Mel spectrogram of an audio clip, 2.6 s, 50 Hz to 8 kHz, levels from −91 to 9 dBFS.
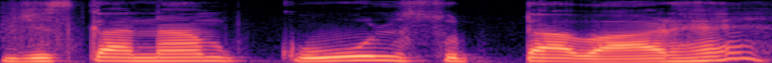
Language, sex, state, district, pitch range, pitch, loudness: Hindi, male, Bihar, Vaishali, 150-170 Hz, 160 Hz, -13 LUFS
